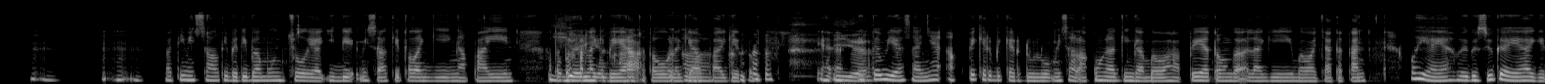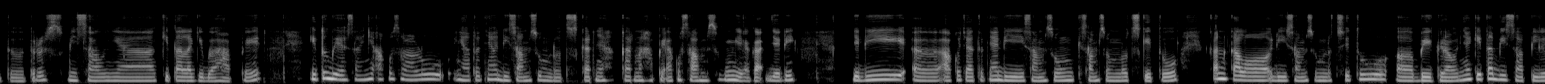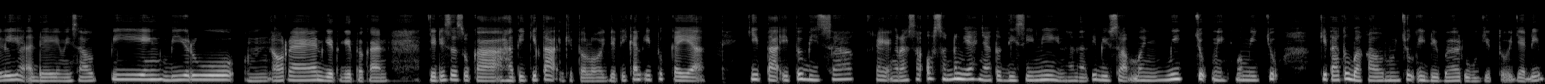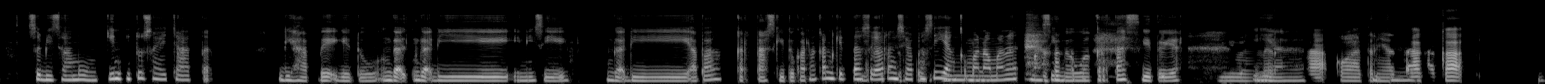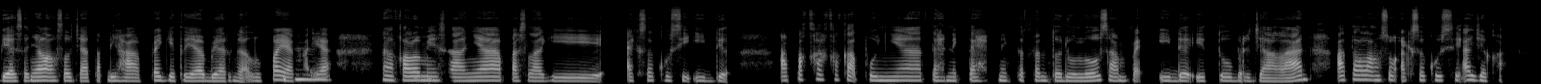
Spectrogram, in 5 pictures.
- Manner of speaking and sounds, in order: laugh; in English: "background-nya"; "memicu" said as "menmicu"; chuckle; tapping
- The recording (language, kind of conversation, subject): Indonesian, podcast, Bagaimana kamu mencari inspirasi saat mentok ide?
